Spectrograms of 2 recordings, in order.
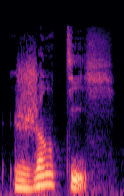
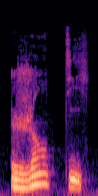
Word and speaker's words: gentil: Then, gentil. So remember this final L is not pronounced. Gentil. Gentil.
